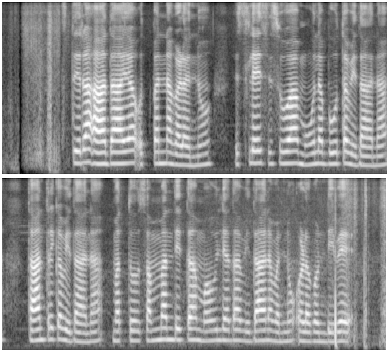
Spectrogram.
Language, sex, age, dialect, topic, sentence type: Kannada, female, 36-40, Coastal/Dakshin, banking, statement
